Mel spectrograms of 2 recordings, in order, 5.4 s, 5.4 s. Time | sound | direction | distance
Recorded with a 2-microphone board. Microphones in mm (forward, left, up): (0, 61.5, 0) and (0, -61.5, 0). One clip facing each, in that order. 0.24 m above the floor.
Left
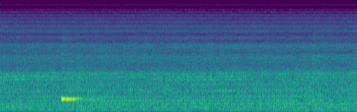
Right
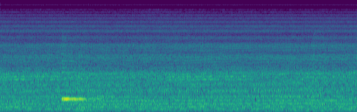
0.9 | a cowbell | 50° left (ahead or behind) | 2 m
